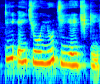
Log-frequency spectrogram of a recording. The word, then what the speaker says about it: thought: Thought, THOUGHT. See here, GH is silent. Thought.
